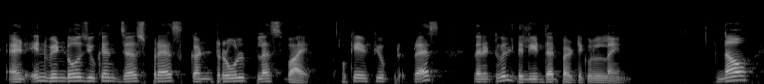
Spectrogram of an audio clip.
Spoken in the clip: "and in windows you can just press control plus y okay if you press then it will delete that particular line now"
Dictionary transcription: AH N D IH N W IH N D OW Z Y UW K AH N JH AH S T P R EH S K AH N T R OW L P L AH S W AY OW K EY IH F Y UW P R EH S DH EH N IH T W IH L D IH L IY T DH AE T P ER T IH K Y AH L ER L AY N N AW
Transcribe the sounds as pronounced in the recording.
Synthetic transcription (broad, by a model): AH N D IH N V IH N D OW Z Y UW K AH N JH AH S T P R EH S K AH N T R OW L P L AH S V AY OW K EY IH F Y UW P R EH S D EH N IH T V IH L D IH L IY T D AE T P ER T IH K Y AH L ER L AY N N AW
